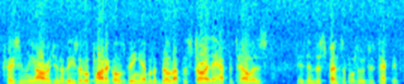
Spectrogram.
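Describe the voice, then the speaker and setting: A man playing a calm, clever police detective on an old radio show, explaining things patiently and with self-assurance. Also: medium pitch, very fast, poor audio. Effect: old radio show broadcast. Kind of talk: 1940s radio acting.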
